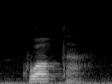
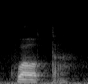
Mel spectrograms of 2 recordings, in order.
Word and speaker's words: quota: Before other vowels such as A or O, it sounds like KW, okay? Quando, quota. Quando, quota, okay?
